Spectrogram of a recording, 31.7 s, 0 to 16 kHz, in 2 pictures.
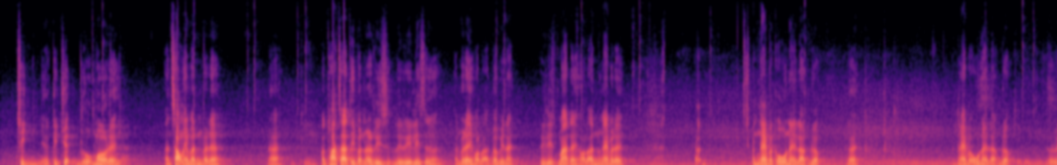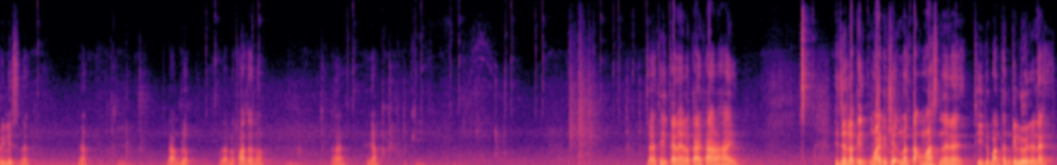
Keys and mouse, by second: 0.4 click, 1.3 click, 2.1 click, 5.1 click, 6.2 click, 7.1 click, 8.2-9.7 drag, 10.9 ctrl+1, 12.4 ctrl+click, 13.1 ctrl+click, 15.3 Escape, 16.5 click, 17.1 v, 17.2 click, 18.3 ctrl+z, 18.7 click, 19.3 ctrl+z, 19.7 click, 20.2 click, 20.9 Delete, 21.0 click, 21.5 click, 22.4 click, 22.6 click, 22.9 z, 23.0 click, 23.2 v, 23.4 click, 25.5 click, 26.2 z, 26.3 click, 26.5 space, 26.6 click, 26.9 v, 28.7 z, 29.1 v, 29.4 click, 29.8 click, 30.3 space, 30.4 click, 30.7 v, 30.7 click, 31.2 click.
